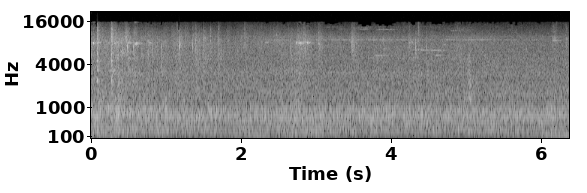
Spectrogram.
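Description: Ride inside a TTC CLRV streetcar in motion: steady running noise of the car on its rails, with a few clicks about the first half-second.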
